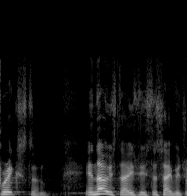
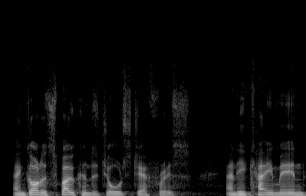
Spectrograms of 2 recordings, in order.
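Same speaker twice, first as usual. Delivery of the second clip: plain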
